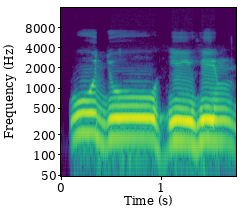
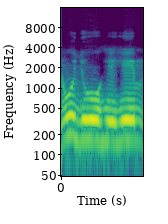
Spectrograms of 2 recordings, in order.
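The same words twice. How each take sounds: First: It is said slowly, with the h sound clear. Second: It is said rushed, with the h sound unclear. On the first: The speaker calls it right. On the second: The speaker calls it wrong.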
